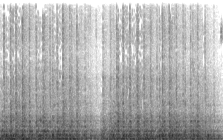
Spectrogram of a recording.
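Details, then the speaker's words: Washing machine running dry without water: dense rapid clattering knock caused by a broken activator (agitator); adding water won't fix it. "так стучит потому что активатор вот этот сломанный негодный не годный"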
